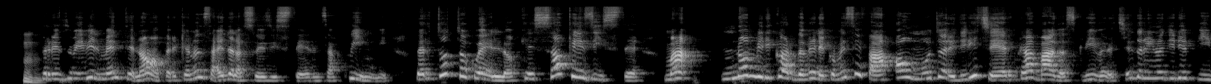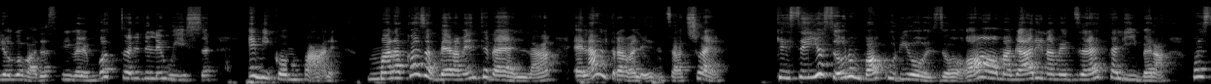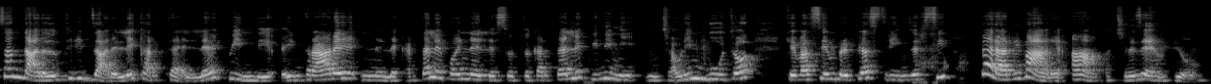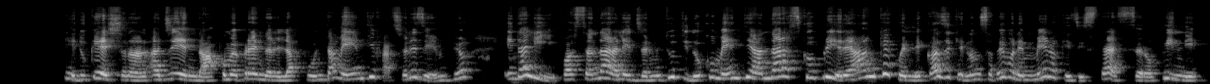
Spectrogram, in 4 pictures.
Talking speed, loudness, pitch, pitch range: 160 wpm, -24 LUFS, 255 Hz, 205-330 Hz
